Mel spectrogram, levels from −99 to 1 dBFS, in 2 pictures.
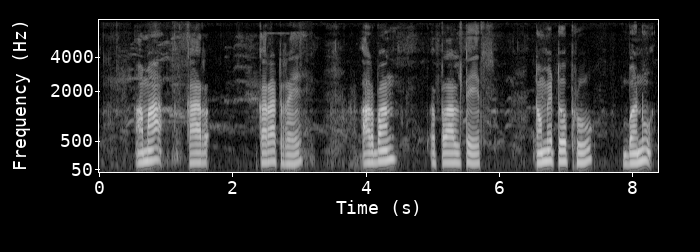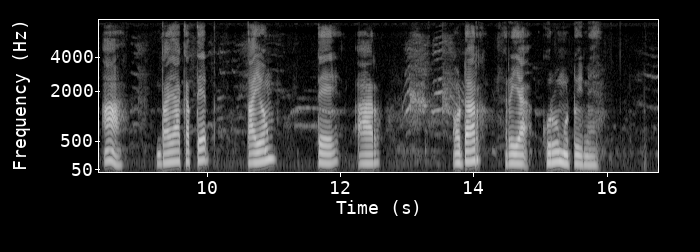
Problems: background sounds at intervals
